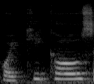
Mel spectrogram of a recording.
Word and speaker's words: Potjiekos: from South Africa and my dish is called Poikos. I know the spelling doesn't look like it but that's the way it's pronounced.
